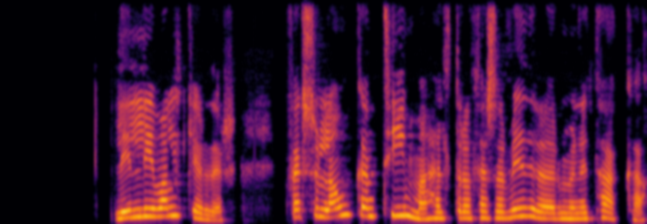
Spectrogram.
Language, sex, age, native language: Icelandic, female, 40-49, Icelandic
